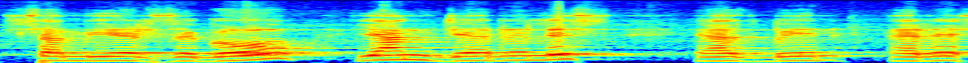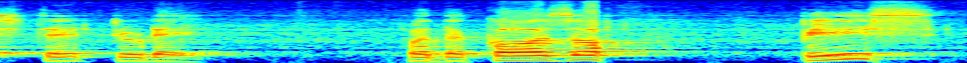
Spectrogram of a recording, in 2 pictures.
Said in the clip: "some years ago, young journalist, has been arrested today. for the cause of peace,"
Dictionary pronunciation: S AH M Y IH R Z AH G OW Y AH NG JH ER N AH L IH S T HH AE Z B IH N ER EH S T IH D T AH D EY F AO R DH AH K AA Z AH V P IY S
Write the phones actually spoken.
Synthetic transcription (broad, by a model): S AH M Y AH R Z AH G OW Y AH NG JH ER N AH L IH S T HH AE Z B IH N ER EH S T IH D T AH D EY F AO R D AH K AA Z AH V P IY S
